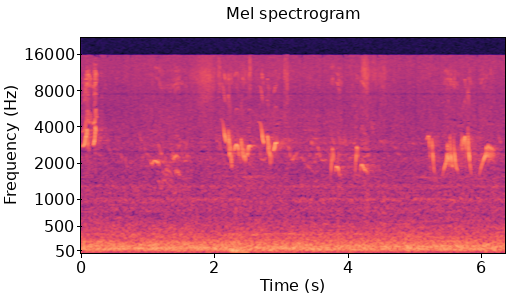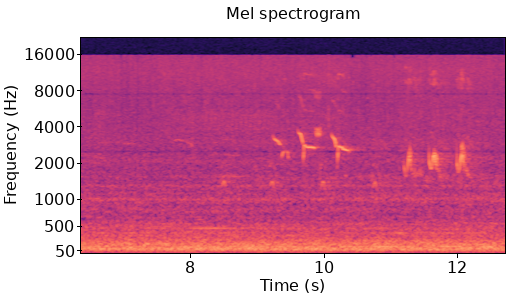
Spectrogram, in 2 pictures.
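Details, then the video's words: A brown thrasher singing at the very top of a white pine tree gives short, varied, sharp phrases in bursts, some seemingly paired, rather distant over a steady low rumble of wind. "Brown Thrasher Singing"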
